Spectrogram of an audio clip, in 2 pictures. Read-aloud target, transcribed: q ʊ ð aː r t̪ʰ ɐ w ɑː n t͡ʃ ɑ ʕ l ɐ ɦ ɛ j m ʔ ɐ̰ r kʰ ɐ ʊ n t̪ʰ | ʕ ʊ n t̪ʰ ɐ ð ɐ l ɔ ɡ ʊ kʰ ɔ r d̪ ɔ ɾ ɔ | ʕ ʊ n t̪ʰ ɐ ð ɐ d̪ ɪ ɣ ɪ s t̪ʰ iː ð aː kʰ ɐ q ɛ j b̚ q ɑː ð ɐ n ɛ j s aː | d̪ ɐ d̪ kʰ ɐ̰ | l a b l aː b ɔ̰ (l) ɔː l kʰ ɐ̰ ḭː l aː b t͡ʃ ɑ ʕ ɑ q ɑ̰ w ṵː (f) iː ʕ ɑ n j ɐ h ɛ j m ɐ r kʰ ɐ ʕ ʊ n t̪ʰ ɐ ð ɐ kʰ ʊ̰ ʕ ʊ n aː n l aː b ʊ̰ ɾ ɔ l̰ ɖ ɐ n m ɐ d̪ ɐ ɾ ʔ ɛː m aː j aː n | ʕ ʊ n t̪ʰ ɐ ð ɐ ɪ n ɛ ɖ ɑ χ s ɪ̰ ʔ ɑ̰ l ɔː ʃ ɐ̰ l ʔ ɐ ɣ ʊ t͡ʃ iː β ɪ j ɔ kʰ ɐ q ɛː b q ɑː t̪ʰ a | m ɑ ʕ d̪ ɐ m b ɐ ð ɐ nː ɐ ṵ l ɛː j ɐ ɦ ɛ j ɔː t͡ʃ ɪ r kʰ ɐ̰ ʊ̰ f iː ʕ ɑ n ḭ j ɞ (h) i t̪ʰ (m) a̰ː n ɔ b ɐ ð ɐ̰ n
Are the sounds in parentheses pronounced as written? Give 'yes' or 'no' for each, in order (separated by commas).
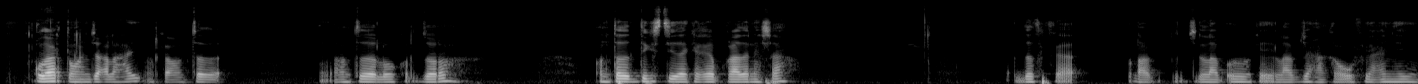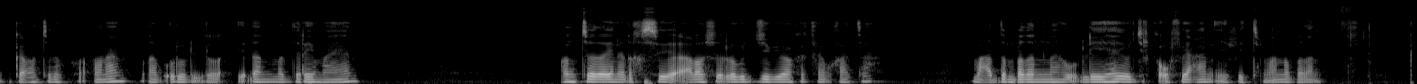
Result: no, yes, no, yes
